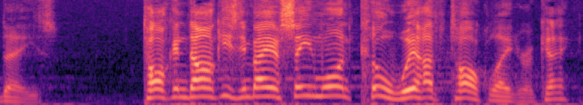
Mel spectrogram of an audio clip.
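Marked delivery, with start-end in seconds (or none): none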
